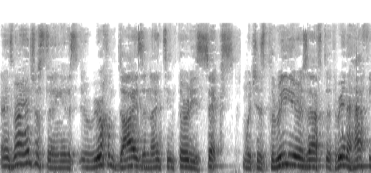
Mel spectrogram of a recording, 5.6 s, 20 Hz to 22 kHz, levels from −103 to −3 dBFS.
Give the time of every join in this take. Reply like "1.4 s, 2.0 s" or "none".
3.6 s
